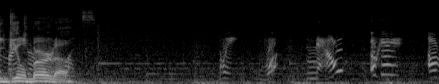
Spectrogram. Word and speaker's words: Gilberto: we'll be too late see it's a hard G Gilberto wait what now okay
